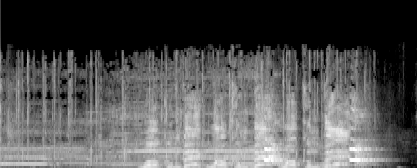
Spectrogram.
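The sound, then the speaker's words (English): A dog barks in a rapid run of sharp, bouncing barks and yips, loud and close together for a couple of seconds before cutting off. A steady tone is heard beforehand. “Y'all gotta excuse my dog. She is tripping today.”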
